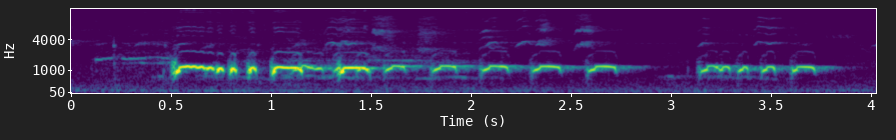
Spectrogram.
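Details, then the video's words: Local zebra dove (perkutut lokal) calling in all directions: a trilled start runs into a quick series of about ten soft, bouncing coos, then a short pause and a final burst of five rolling notes. "Perkutut Lokal gacor suara merdu memanggil Keseluruh Arah"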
